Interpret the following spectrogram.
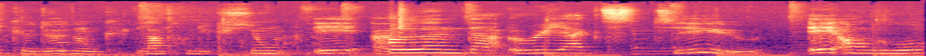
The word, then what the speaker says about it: Owlanda: Si vous vous demandez pourquoi Holanda, en fait ça s'écrit O-W-L-A-N-D-A. C'est pour Hole et Panda et mixé ensemble ça fait Holanda.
